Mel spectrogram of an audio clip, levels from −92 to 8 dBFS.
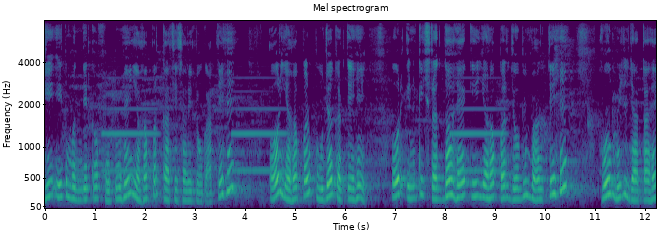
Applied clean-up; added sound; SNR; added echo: none; Wind instrument, woodwind instrument; 19 dB; none.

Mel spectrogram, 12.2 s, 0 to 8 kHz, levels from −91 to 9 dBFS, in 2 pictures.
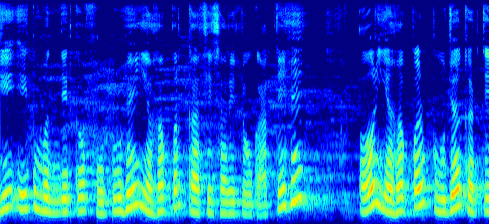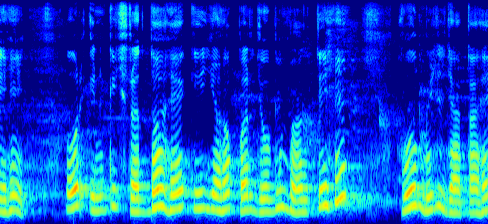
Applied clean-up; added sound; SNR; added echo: none; none; none; none.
